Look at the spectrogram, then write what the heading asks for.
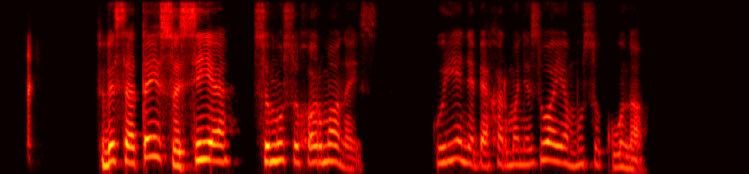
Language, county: Lithuanian, Panevėžys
